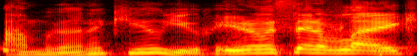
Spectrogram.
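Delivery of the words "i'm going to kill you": mock calm, flat monotone villain voice. Retelling a film villain's threat: imitating calm monotone villain. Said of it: "so calm and, and just monotone all the time".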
